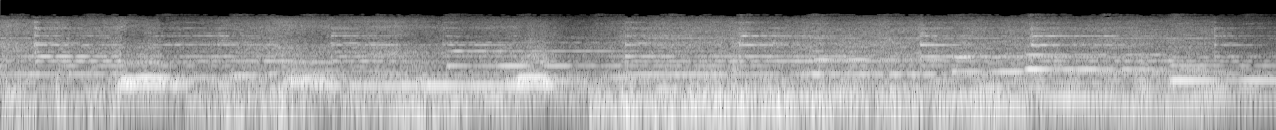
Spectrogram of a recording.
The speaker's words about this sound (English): The Polar Express let out a loud blast from its whistle and sped away.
